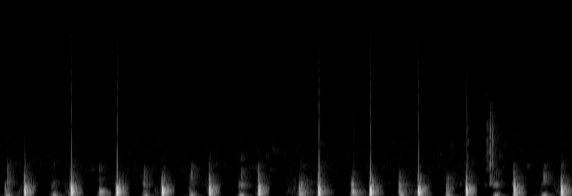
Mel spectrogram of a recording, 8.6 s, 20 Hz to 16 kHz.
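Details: Regular paired heart thumps at about 83 beats per minute, slowing during recovery after exercise; normal heartbeat.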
